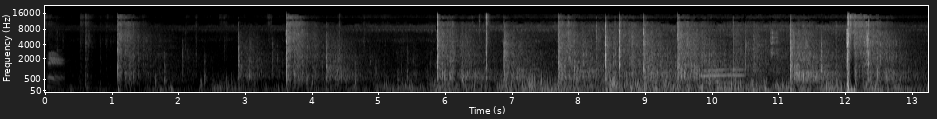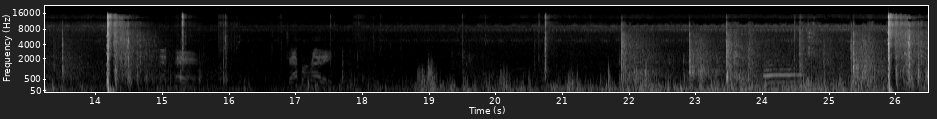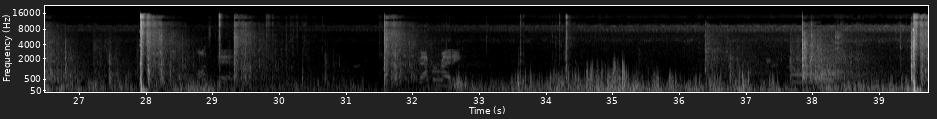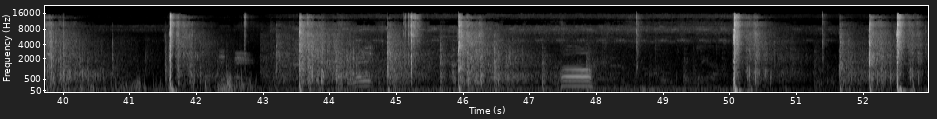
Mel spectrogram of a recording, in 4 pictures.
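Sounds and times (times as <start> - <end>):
shotgun shots: 1.0 - 1.9, 2.9 - 4.8, 5.8 - 15.5, 21.8 - 27.0, 27.6 - 30.0, 31.6 - 32.4, 37.7 - 38.7, 39.4 - 40.9, 41.5 - 47.4, 50.0 - 52.9.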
